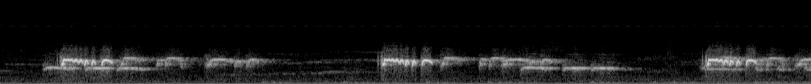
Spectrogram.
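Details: Bekur call from a local zebra dove, meant to draw answers from other doves: three evenly spaced phrases of fast bubbling notes sliding into gentle sustained coos, roughly every three seconds.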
